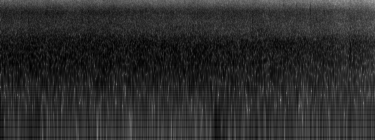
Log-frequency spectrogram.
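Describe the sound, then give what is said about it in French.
A crowd at a university in Cameroon applauds a speaker's intervention, a dense wash of many hands clapping at once, loud and sustained for several seconds before easing off slightly at the end. No one speaks over it. “Est-ce qu'on peut encore applaudir pour sa manifestation?”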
